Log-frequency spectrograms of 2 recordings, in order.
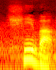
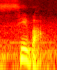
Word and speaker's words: Shiva: they will tell you Shiva or some will pronounce him as Siva is God this is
